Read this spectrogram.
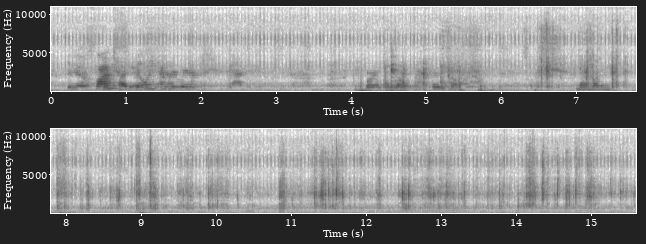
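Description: Plastic packaging crinkles and rustles in hands close by.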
